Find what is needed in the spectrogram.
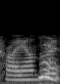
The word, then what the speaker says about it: triumvirate: And so you mentioned the angels, these three angels, and I don't know how to pronounce this word, but triumvirate, is that it? The angels, yes. – Triumvirate.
